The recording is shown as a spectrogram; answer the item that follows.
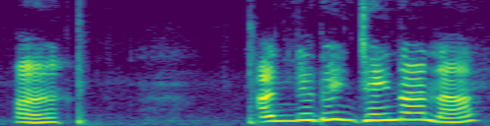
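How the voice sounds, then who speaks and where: A woman's voice: very high-pitched, animated, slow pace, pushed and bright, no echo, exaggerated voice. A woman with an Ilocano accent from the Philippines playing a chatty, exclamatory lady house seller in a radio-style comedy drama. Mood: curious. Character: chatty lady homeowner eager to sell her house.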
